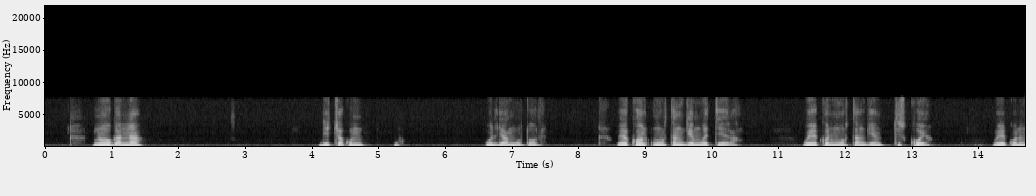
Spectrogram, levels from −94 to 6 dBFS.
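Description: Nothing's actually wrong with this speech recording; it just sounds like it came over a call line, with the content stopping at around 8 kHz the way a wideband codec like G.722 leaves it.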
